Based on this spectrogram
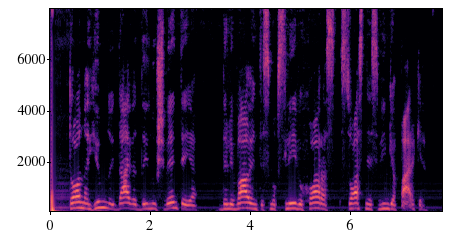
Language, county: Lithuanian, Kaunas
